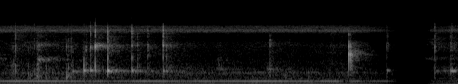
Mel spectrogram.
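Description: Faint clicks and plastic handling noises as the screw-on straw lid of a plastic sippy cup is twisted off, over a low steady hum. The sound cuts out briefly about four seconds in.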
